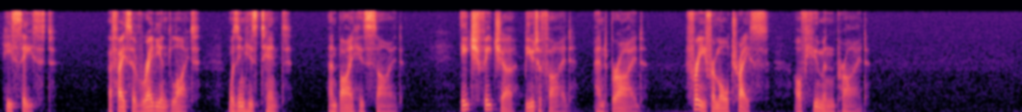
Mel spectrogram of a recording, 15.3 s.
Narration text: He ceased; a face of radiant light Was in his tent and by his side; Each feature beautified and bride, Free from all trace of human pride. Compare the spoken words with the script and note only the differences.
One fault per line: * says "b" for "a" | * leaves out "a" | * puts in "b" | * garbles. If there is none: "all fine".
all fine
